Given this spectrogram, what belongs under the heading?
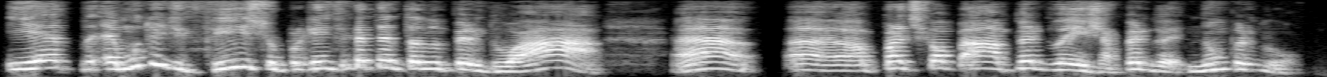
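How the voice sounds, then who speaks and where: A man's voice: high-pitched, animated, moderate pace, a bit bright, recorded from a distance. A man hosting a conversational talk on forgiveness, repeating key phrases and telling stories. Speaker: host.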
